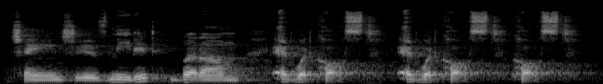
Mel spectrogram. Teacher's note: another feature that we see in DC similar to New York is the raised thought cloth vowel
